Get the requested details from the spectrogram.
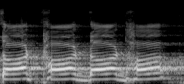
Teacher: ट वर्ग का उच्चारण स्थान क्या है तो बुआ मुर्धा है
